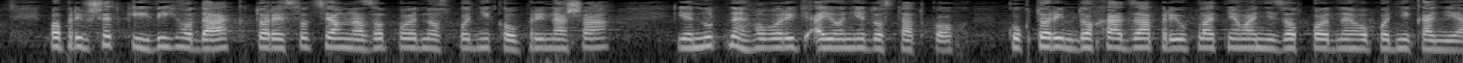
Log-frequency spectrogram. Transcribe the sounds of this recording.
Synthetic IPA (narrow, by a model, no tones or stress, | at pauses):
pɔpɾifʃɛt̪kiːɣʋiːɦɔd̪aːxkt̪ɔɾɛːsɔt͡siaːlnazɔt̪̚pɔʋɛd̪nɔsc̚pɔd̪ɲikɔʊpɾinaːʃa | jɛnut̪nɛːɦɔʋɔɾiɟa̰jɔɲɛd̪ɔst̪at̪kɔx | kukt̪ɔɾiːmd̪ɔxaːd͡zapɾiuplat̪ɲɔʋaɲiːzɔt̪̚pɔʋɛd̪nɛːɦɔpɔd̪ɲikaɲɪa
